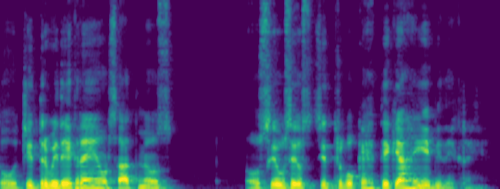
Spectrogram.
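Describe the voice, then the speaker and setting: A man's voice: mid-range voice, expressive, vocal fry, a little mellow. A man teaching a Sanskrit lesson, reading out words for students to repeat and explaining each one in Hindi and English. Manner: slow, drawn-out word-by-word pronunciation with call-and-repeat drills. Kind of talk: online language lesson.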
